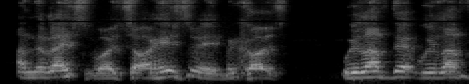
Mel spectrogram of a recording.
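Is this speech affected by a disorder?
Yes: motor neurone disease; onset with left hand weakness, twitching, arm weakness, speech therapists offered; about 4 years since diagnosis.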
